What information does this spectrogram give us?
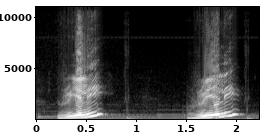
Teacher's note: Then we have a rise fall tone can show surprise or strong feelings.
